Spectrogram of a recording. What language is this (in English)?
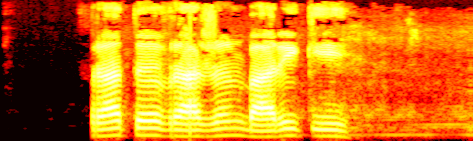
Yidgha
